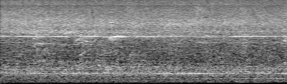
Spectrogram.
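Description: Vertical wind tunnel for indoor skydiving running: a steady rush of air from its big fans, with a constant hum and a high tone on top.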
